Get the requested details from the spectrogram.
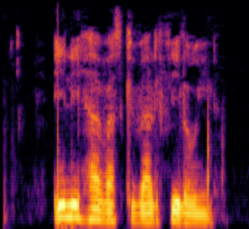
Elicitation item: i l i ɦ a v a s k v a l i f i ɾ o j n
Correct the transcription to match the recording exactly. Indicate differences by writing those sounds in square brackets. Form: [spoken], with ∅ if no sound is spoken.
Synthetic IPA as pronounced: i l i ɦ a v a s k v a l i f i [l] o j n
